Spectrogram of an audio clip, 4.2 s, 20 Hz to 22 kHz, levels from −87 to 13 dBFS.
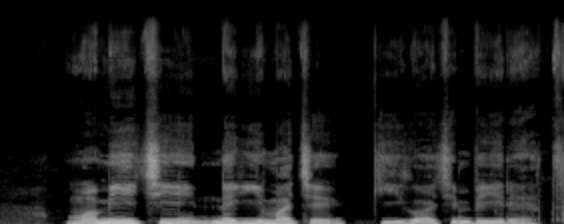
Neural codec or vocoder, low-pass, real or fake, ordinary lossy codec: vocoder, 44.1 kHz, 128 mel bands every 512 samples, BigVGAN v2; 19.8 kHz; fake; none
